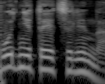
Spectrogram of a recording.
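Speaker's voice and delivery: поднятая with stress pulled to first syllable ПО.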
